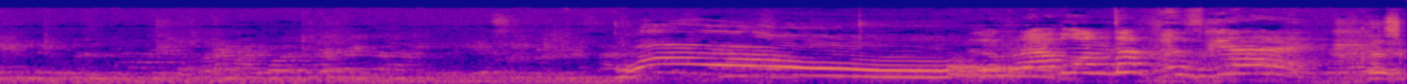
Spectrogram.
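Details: Hungry, thirsty and scared stray street cat of unknown origin, being offered water. After a few seconds of a person talking, one long wavering meow, then a burst of shorter meows.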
